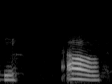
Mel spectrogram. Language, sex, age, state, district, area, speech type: Assamese, female, 45-60, Assam, Goalpara, urban, conversation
